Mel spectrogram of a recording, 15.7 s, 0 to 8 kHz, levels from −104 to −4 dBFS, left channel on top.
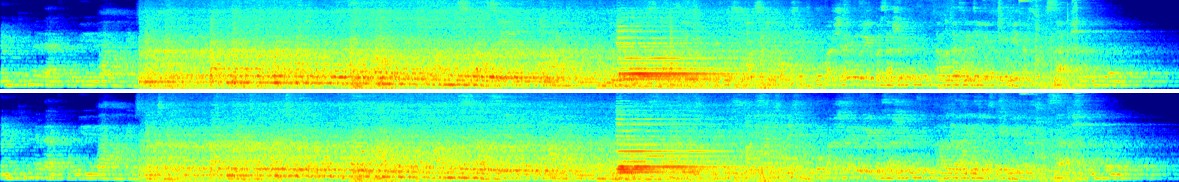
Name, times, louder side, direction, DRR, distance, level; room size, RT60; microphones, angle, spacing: voice 1, 0.0-2.3 7.6-8.1 9.0-10.2 10.5-10.7 11.5-13.5 14.2-14.9, equal, 15° right, -8 dB, 0.8 m, -39 dB
voice 2, 1.3-2.4 2.8-6.7 7.2-8.8 9.8-10.8 12.5-13.6, right 2 dB, 55° right, -3 dB, 0.4 m, -37 dB
Subway metro underground, 1.8-14.4, left 3 dB, 40° left, 0.3 m, -30 dB
sound 1, 8.2-10.5, left 1 dB, 90° right, 1.2 m, -26 dB
3.9 x 2.3 x 4.5 m, 2.8 s
head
